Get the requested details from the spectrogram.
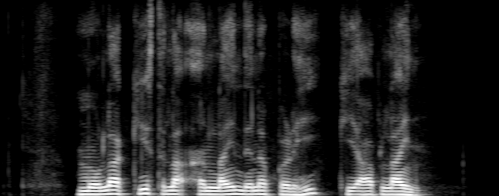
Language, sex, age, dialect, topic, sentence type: Chhattisgarhi, male, 25-30, Eastern, banking, question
